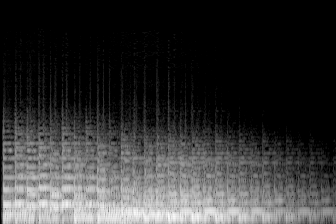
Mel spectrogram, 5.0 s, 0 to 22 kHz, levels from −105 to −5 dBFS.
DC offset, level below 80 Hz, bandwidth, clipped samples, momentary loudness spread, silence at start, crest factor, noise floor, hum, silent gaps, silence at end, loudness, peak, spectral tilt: under 0.1%; -28 dBFS; 2.3 kHz; under 0.1%; 14 LU; 0.05 s; 14 dB; -49 dBFS; none; none; 0.65 s; -19 LUFS; -4 dBFS; -15 dB/octave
